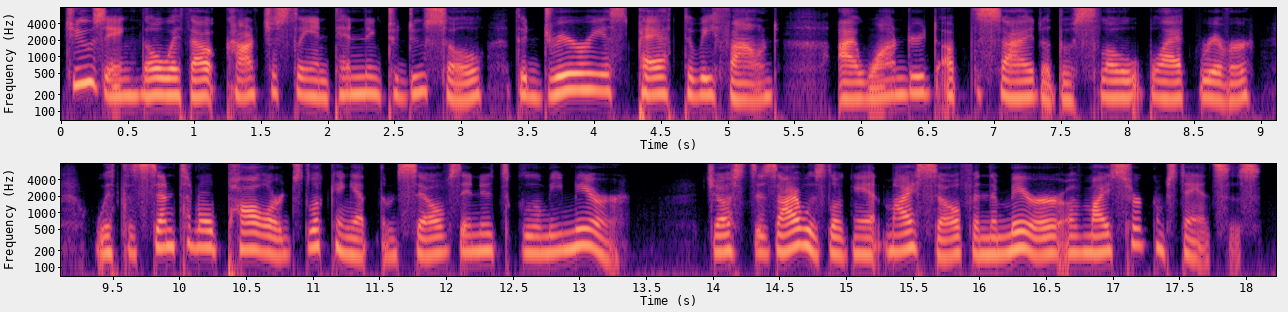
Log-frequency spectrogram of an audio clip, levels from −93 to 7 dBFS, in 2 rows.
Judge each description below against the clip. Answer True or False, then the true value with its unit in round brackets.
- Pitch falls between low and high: False (195 Hz)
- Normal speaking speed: True (160 wpm)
